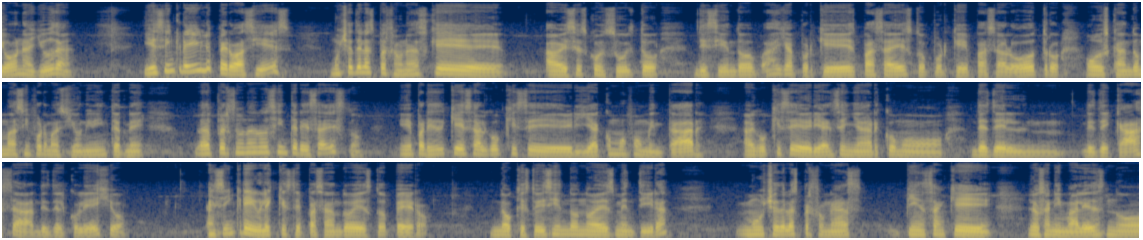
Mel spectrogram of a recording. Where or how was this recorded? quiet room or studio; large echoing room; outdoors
outdoors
